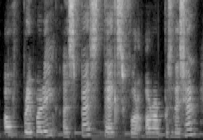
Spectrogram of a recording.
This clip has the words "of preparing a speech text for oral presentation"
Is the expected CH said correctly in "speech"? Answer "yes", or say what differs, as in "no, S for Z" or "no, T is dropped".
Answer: no, S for CH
